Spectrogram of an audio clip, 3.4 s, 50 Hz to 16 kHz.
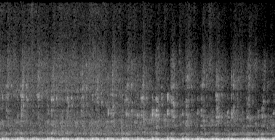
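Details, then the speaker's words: Cold start of a 1972 Oldsmobile 98 with 455 big-block V8: deep, lumpy idle with loud raw exhaust rumble from a hole in the left muffler; a vibrating part also sounds like knocking. "you can see the hole there I got a hole in my muffler right here but"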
